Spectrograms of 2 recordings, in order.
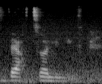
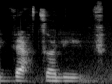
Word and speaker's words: vert olive: But when they're together, it's vert olive because the T is followed by a vowel, so you actually pronounce it when it's together like that.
